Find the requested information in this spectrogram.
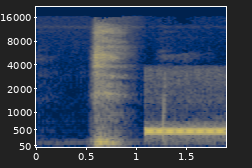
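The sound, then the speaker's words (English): An international call ringing out on a cell phone: a brief rustling burst, then a steady, continuous mid-pitched ringing tone that holds unbroken to the end. “He'd be seeing Australia calling through on his phone, on his cell.”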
